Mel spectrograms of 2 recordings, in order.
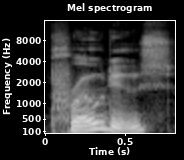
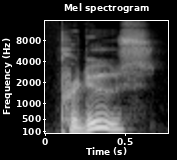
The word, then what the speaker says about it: produce: are two different words sometimes you say produce using the long o produce is another name for fruits and vegetables and produce spelled exactly the same but pronounced differently is the verb to manufacture products produce we cannot say this and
